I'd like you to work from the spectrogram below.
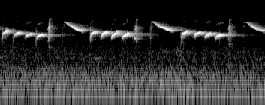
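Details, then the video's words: Freshly bathed caged greater green leafbird, from Alas Purwo in Banyuwangi, repeats a lively phrase: a long falling high whistle, then four or five quick descending slurred notes with sharp ticks, about every second. "Cucak Ijo Alas Purwo Cerewet"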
